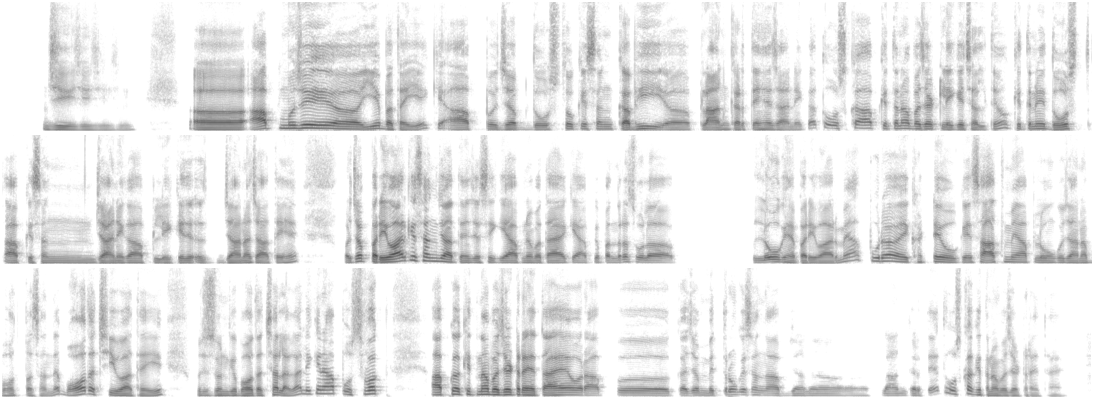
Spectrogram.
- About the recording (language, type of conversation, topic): Hindi, advice, यात्रा की योजना बनाना कहाँ से शुरू करूँ?
- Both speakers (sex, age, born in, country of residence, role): male, 25-29, India, India, advisor; male, 25-29, India, India, user
- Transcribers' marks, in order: in English: "प्लान"; in English: "प्लान"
